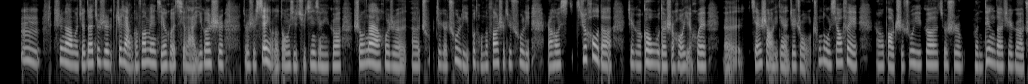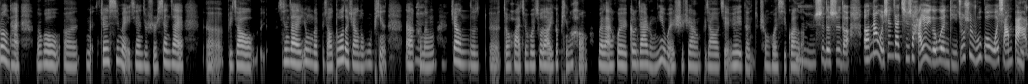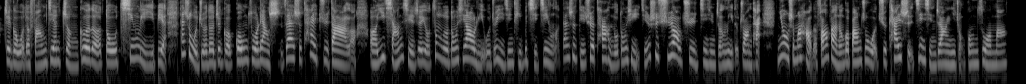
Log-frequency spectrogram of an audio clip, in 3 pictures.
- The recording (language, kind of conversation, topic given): Chinese, advice, 怎样才能长期维持简约生活的习惯？
- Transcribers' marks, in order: "等" said as "点"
